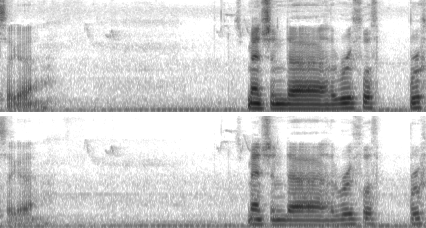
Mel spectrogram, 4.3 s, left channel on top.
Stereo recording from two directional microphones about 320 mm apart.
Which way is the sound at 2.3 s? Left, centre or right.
Left.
